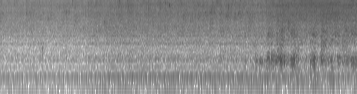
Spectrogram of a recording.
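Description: Garlic, onion and ginger sizzling in hot oil in an aluminium pot: a steady frying hiss that slowly grows louder.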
